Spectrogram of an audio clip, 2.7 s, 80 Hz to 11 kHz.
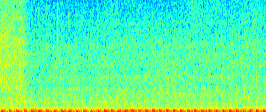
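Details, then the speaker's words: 2020 Chinese Apollo 250cc kickstart/electric-start dirt bike, after electrical repair: 100% cold start with exhaust completely cold; steady, even single-cylinder thump at quick idle, no misses or rattles; starts right up, normal healthy idle. "It's running good. Starts right up. That's a cold start. Like I said, the exhaust is completely cold."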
